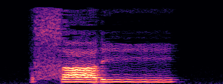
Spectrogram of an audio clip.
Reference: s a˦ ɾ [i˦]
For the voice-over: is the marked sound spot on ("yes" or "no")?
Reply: no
